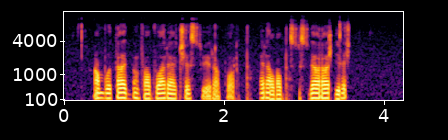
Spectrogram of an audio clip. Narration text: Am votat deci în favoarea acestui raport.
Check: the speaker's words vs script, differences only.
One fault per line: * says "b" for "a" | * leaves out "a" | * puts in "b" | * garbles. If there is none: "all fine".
* leaves out "deci"
* garbles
